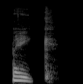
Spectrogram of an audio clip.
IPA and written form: beɪk (bake)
